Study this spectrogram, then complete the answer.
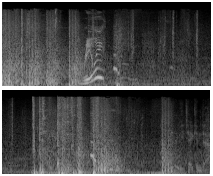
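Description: Automatic gunfire in the battle royale video game Apex Legends, with loud rapid bursts coming in clusters and a sweeping whine between them, while someone speaks briefly over the shooting.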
